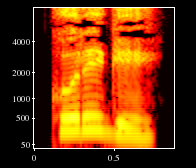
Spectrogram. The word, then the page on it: ಕೊರೆಗೆಯ್: koregey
